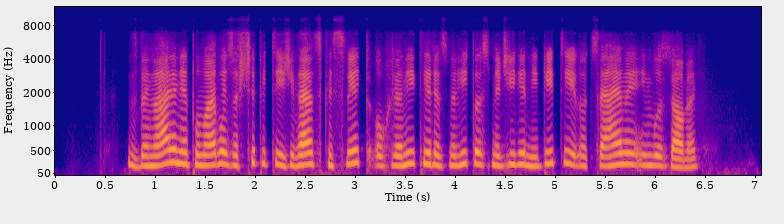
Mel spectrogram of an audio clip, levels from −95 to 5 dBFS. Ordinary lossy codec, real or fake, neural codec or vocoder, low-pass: Opus, 32 kbps; fake; codec, 16 kHz, 0.5 kbps, FreqCodec, larger model; 7.2 kHz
